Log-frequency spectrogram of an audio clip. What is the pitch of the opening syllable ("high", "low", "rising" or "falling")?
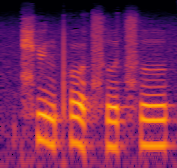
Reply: falling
